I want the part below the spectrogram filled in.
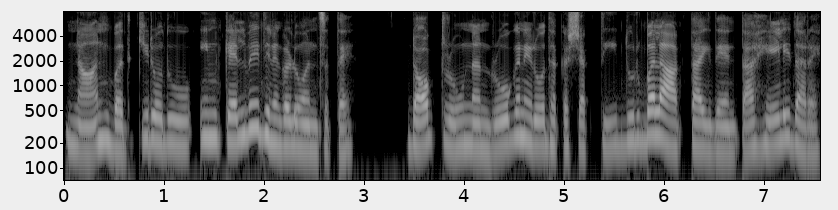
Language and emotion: Kannada, sad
